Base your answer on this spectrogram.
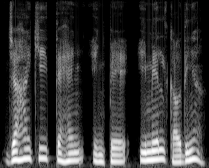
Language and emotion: Santali, neutral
